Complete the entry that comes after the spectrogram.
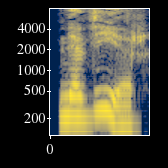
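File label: "nadhiir", Arabic, male; given name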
